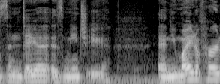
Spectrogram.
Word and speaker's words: Michi: It's spelled Zendaya, is Michi, Meechee. All right, here we go, guys. Zendaya is Michi, and LeBron James is Gwangi.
